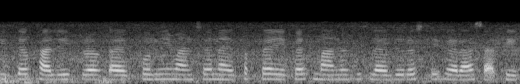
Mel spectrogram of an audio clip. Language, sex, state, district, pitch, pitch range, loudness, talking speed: Marathi, female, Maharashtra, Gondia, 230 Hz, 220-240 Hz, -17 LUFS, 150 wpm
